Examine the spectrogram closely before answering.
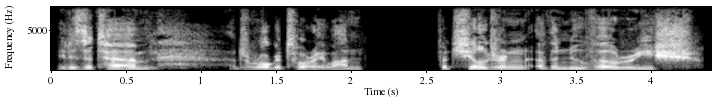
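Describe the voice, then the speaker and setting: A man voicing a polished, smooth-talking male intelligence agent in his mid-forties, measured and unhurried. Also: on the low side, animated, no room sound, voice pushed up.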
